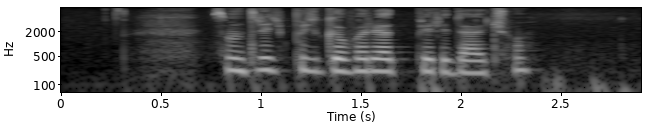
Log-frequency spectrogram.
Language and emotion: Russian, neutral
